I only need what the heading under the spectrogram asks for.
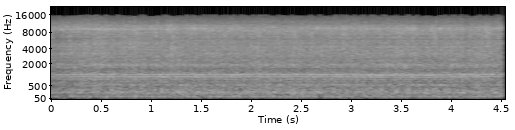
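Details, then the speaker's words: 1996 Dodge Dakota 3.9L V6 idling warm, about 110° air across the radiator to the clutch's thermal valve: a loud constant whooshing roar that never eases; aftermarket fan clutch stays locked when it should be slipping. "right now as you see 110 degrees the sucker should be slipping"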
